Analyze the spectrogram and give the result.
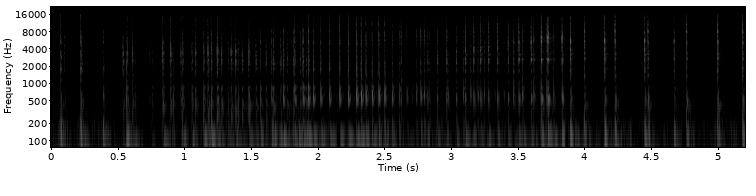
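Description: Thin green twisted tools tap and trace over both sides of a clear, hollow plastic cassette case with a paper insert. Crisp, bright clicks with almost no ring open and close the clip, while the middle turns into a dense, scratchy flurry of rapid taps and tracing. The overall level stays quiet.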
